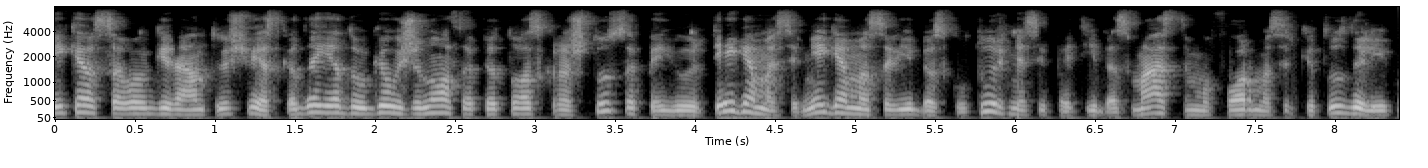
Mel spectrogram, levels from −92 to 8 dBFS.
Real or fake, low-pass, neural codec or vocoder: real; 7.2 kHz; none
